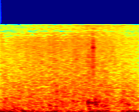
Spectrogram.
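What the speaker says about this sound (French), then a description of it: "un gros orage vient vers vous" Strong, steady wind gusting ahead of an approaching thunderstorm near a mountain summit, a dense, blustery roar buffeting the microphone throughout, with no voices.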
